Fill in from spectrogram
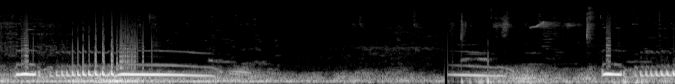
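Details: Caged Barbary dove with other doves joining in: a trill and long falling coo, a pause with noisy background and another faint falling note, then a new phrase begins.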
